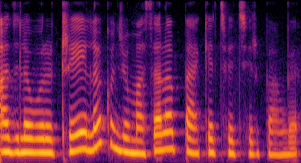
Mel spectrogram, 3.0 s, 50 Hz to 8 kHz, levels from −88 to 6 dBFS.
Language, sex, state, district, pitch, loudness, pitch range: Tamil, female, Tamil Nadu, Nilgiris, 245 Hz, -14 LUFS, 230-285 Hz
